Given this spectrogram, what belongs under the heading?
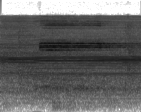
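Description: A basketball game horn sounds during a high school tournament matchup between deToledo and Rochelle Zell, a sustained tonal blare heard over crowd noise in a gym, swelling louder midway and lasting through the moment.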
